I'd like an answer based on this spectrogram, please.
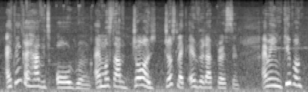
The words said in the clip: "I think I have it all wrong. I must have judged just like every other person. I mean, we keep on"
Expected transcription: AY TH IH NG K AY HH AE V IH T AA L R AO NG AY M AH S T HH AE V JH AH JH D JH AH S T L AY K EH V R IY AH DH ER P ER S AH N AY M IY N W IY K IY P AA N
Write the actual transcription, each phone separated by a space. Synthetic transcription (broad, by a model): AY TH IH NG K AY HH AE V IH T AA L R AO NG AY M AH S T HH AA V JH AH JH JH AH S T L AY K EH V R IY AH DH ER P ER S AH N AY M IY N W IY K IY P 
